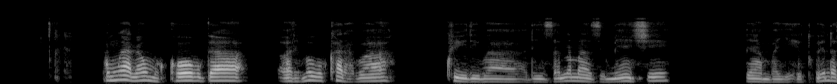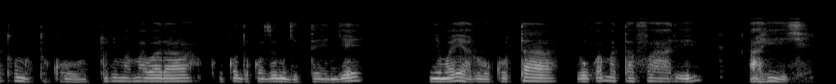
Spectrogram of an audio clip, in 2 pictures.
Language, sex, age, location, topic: Kinyarwanda, female, 36-49, Kigali, health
